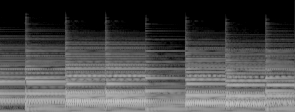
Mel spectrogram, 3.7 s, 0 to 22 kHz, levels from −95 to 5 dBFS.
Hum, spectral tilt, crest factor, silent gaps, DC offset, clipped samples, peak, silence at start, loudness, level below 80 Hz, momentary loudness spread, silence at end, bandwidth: none; -7.5 dB/octave; 14 dB; none; 0.5%; under 0.1%; -12 dBFS; 0 s; -26 LUFS; -44 dBFS; 5 LU; 0 s; 11 kHz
